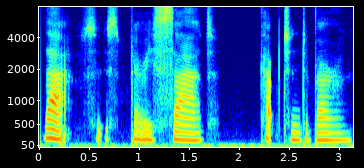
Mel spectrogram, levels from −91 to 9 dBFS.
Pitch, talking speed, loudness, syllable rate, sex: 165 Hz, 135 wpm, -22 LUFS, 3.9 syllables/s, female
